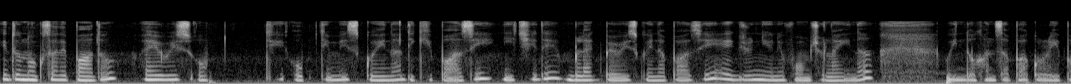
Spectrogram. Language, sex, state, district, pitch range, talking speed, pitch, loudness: Nagamese, female, Nagaland, Kohima, 195-225 Hz, 145 wpm, 210 Hz, -19 LUFS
